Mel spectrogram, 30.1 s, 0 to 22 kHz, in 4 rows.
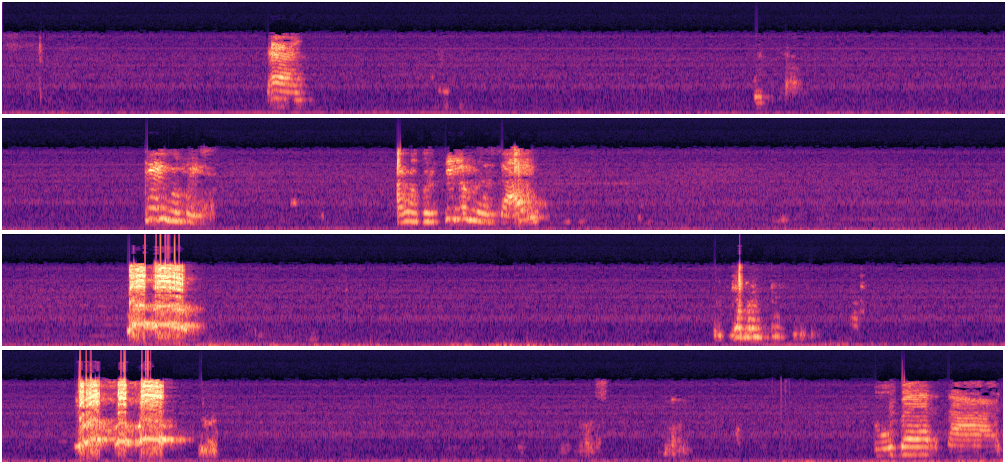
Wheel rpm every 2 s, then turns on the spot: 0, 0, 0, 0, 0, 0, 0, 0, 0, 0, 0, 0, 0, 0, 0.
none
